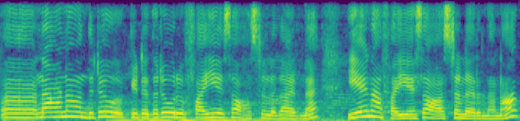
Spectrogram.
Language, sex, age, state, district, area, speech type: Tamil, female, 18-30, Tamil Nadu, Perambalur, urban, spontaneous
